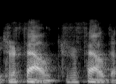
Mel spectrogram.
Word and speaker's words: Trafalgar: Okay, Trafalgar. So the stress is on the second syllable.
